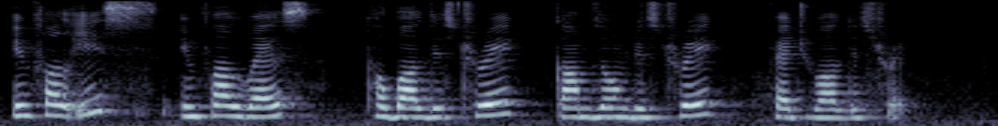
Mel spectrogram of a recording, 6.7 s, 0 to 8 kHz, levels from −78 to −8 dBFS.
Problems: constant background noise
